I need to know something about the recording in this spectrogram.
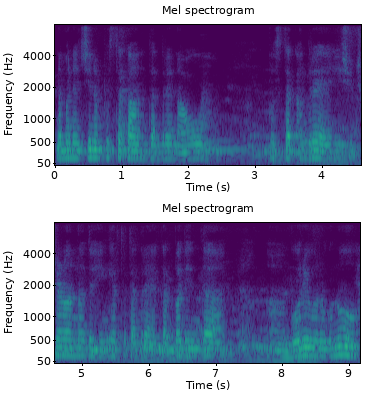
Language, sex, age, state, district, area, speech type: Kannada, female, 30-45, Karnataka, Koppal, rural, spontaneous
